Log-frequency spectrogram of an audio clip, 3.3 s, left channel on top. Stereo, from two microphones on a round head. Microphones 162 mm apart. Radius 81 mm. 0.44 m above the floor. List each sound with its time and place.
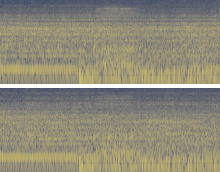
1.2 s breathing: 35° left (ahead or behind), 0.7 m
